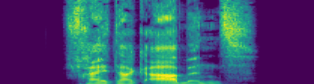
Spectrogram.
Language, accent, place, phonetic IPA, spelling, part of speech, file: German, Germany, Berlin, [ˌfʁaɪ̯taːkˈʔaːbn̩t͡s], Freitagabends, noun, De-Freitagabends.ogg
- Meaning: genitive of Freitagabend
